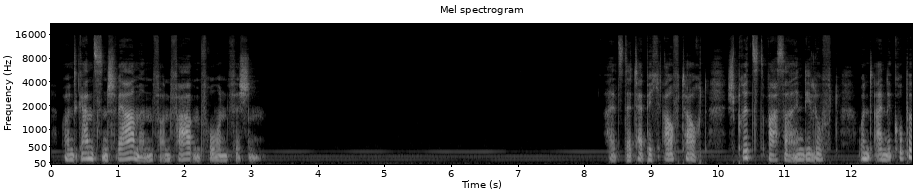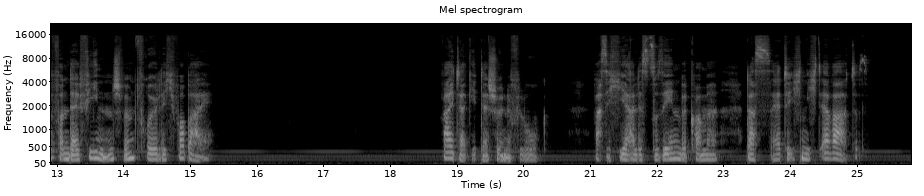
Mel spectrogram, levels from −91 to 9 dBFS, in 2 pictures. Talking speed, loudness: 95 wpm, -38 LUFS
